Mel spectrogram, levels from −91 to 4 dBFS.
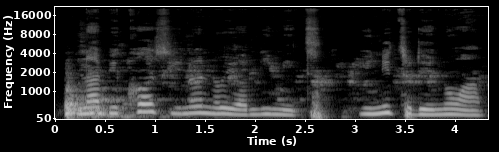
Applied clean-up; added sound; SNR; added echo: classical method log-MMSE.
